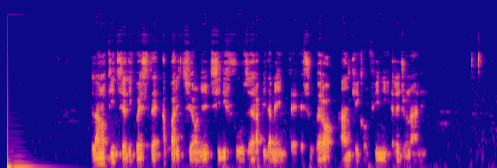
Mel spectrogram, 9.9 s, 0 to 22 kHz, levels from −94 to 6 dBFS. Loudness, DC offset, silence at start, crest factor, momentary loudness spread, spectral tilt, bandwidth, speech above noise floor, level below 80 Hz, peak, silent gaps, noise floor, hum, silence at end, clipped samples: -19 LUFS; under 0.1%; 0.15 s; 20 dB; 13 LU; -3.5 dB/octave; 11 kHz; 59 dB; -44 dBFS; 0 dBFS; none; -79 dBFS; none; 0.35 s; under 0.1%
